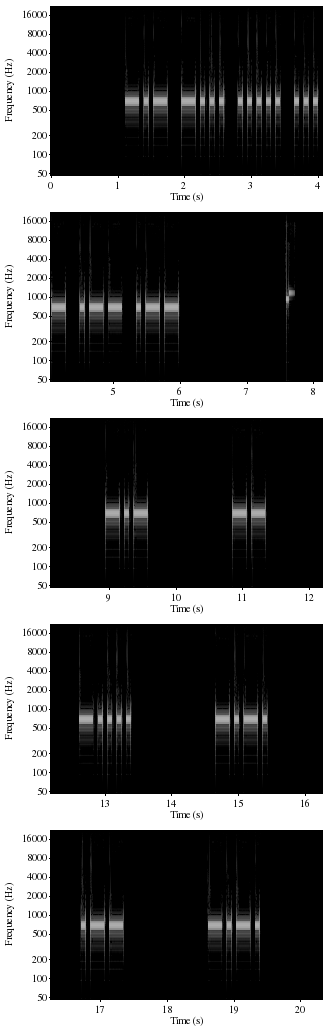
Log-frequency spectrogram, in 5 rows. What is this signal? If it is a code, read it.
Morse code, heard as a keyed tone, about 17 wpm, spaced as for 9 wpm, 700 Hz. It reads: KB5VWW KM6CWC
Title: USA Call Signs - 6 Characters - 6x Character Spacing - 17wpm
